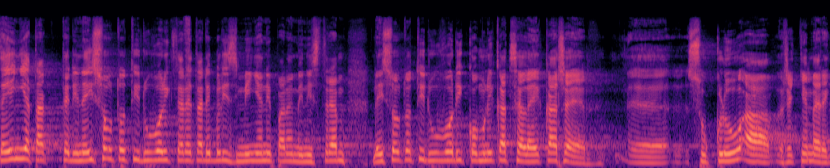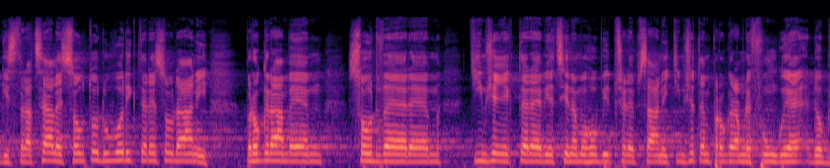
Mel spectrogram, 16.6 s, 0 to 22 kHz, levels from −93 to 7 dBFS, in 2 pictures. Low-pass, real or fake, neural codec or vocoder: 14.4 kHz; fake; vocoder, 48 kHz, 128 mel bands, Vocos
